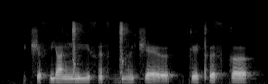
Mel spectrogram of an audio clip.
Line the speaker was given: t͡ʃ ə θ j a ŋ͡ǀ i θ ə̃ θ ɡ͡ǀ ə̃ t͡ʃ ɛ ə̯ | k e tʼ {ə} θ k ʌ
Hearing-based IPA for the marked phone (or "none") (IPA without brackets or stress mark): ə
